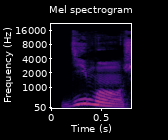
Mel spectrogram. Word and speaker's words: dimanche: Dimanche, attention, mais ça ne se prononce pas. Je vois un E, mais il ne se prononce pas ici le E. Dimanche. Oui, je vois E, j'entoure, mais le E ici ne se lit pas.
